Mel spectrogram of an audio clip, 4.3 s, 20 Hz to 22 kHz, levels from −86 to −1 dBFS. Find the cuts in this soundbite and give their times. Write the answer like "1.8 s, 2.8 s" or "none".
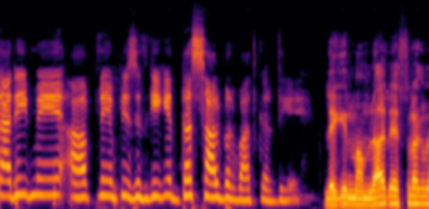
3.1 s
